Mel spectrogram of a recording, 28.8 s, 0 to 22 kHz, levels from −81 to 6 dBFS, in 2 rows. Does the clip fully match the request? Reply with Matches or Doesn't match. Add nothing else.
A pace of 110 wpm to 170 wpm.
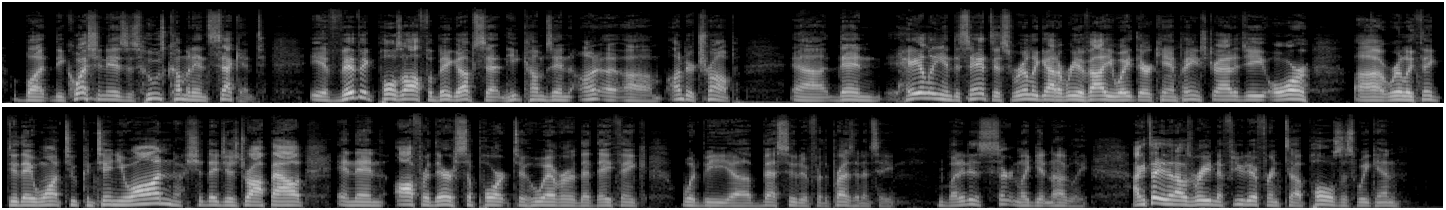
Doesn't match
